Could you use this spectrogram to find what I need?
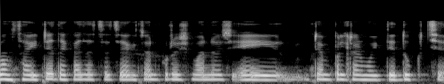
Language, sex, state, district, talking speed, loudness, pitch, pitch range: Bengali, female, Assam, Hailakandi, 160 wpm, -15 LUFS, 225 Hz, 220-230 Hz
